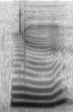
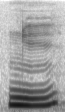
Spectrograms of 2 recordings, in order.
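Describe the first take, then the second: Both takes have the same delivery.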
